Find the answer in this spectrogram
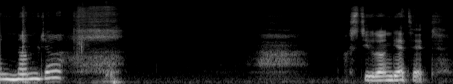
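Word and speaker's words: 남자: But Korean is gamja, namja. I still don't get it. Make sure you pronounce the gamja when you want to say potato, or namja when you want to refer to a man.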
